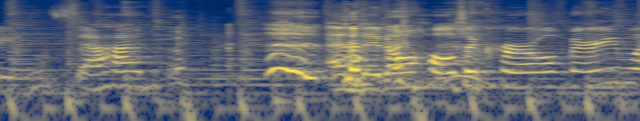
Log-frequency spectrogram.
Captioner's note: laughs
